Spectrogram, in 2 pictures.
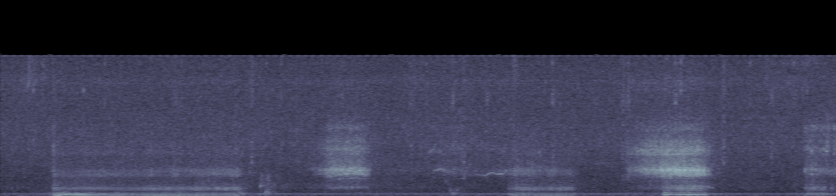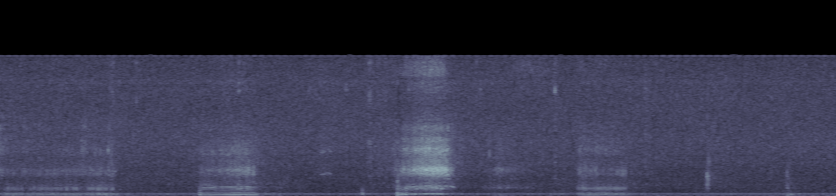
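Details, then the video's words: A male cat dozes at night on a couch, snoring as loud as he can. Irregular raspy, wheezing breaths rise in bursts every two seconds or so over a constant low hum. "Snoring Cat"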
